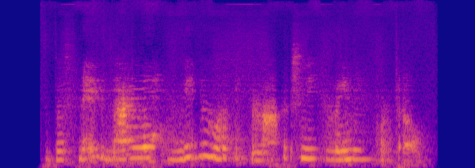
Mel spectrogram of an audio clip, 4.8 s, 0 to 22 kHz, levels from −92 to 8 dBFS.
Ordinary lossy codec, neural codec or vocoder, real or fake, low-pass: none; codec, 44.1 kHz, 0.9 kbps, DAC; fake; none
